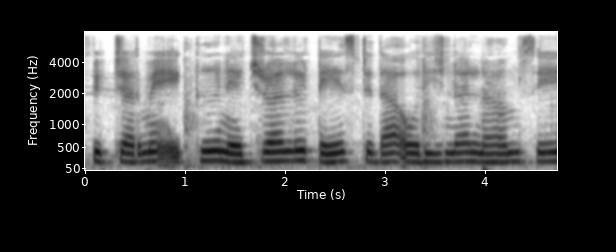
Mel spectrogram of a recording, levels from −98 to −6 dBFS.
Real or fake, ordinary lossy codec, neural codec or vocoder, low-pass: real; AAC, 32 kbps; none; 7.2 kHz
